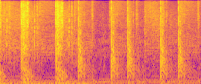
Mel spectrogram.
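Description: A rapid, uneven volley of about ten pistol shots, the first the loudest, over background music.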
